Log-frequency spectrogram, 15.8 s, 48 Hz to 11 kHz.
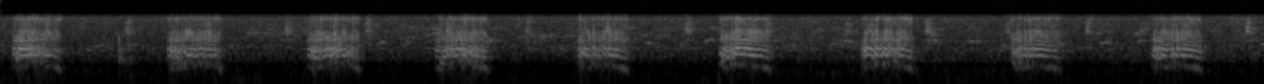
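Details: Sleeping Shar Pei puppy Lorena, only two months old, snores like a grown person: nine even, rumbling-buzzy snores with a voiced, whining edge, repeated in a steady rhythm roughly every 1.7 seconds across the recording.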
